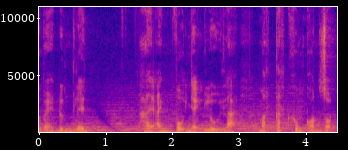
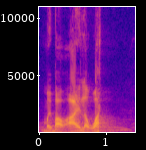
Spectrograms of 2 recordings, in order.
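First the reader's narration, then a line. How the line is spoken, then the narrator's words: Child's gruff raspy shout. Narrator (Vietnamese): Đứa bé quát lại bằng cái giọng ồm ồm re re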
